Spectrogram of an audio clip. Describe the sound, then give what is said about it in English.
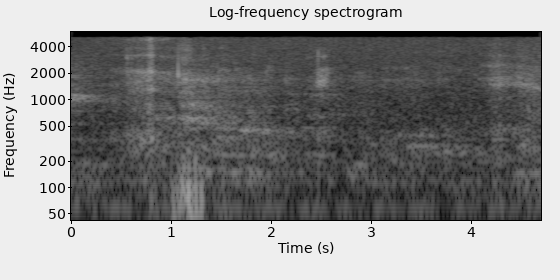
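A person imitates a snort of someone jolting awake from snoring: a loud, rough nasal burst near the start, followed by a couple of softer sniffing breaths, with no talking. “You ever snore, you woke yourself up?”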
